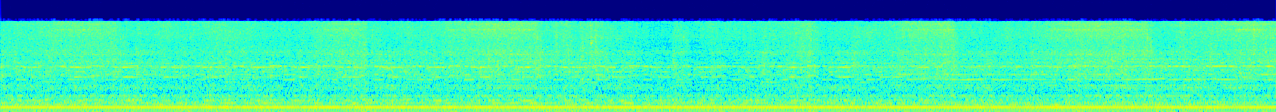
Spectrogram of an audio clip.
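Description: A speedboat in GTA runs at speed with a steady, loud droning engine hum and rushing water, continuous and close throughout, with no talk.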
